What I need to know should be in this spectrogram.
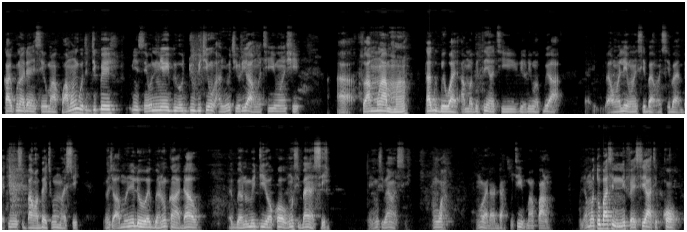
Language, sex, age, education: Yoruba, male, 30-45, tertiary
